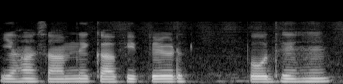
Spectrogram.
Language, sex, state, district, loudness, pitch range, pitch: Hindi, male, Uttar Pradesh, Lalitpur, -17 LUFS, 125-135 Hz, 130 Hz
